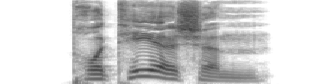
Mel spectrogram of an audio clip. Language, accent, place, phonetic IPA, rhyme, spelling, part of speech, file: German, Germany, Berlin, [ˌpʁoˈteːɪʃm̩], -eːɪʃm̩, proteischem, adjective, De-proteischem.ogg
- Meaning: strong dative masculine/neuter singular of proteisch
